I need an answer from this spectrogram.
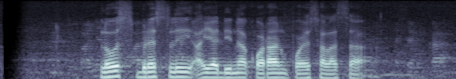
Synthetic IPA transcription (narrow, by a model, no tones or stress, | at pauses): losbɾɛslia̰jadinakɔɾʔanpoɛsalasa̰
